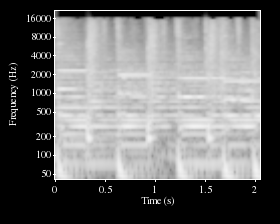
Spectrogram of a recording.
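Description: Background music with a steady beat of about three drum hits a second under held melodic notes.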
